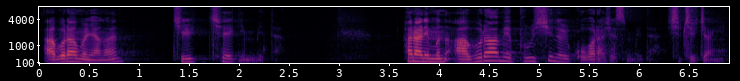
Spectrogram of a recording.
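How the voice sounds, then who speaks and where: A male pastor with a Gyeongsang Korean accent delivers a sermon in a high, bright, forceful voice. He keeps asking the congregation questions and slips into dramatic voices for biblical figures. The sound carries a long echo from a church hall. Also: lively intonation, brisk. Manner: asks the congregation constant rhetorical questions. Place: church sanctuary.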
